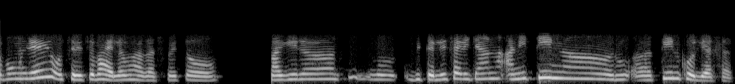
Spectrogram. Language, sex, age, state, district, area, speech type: Goan Konkani, female, 45-60, Goa, Canacona, rural, conversation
